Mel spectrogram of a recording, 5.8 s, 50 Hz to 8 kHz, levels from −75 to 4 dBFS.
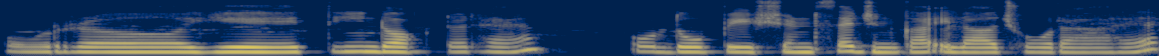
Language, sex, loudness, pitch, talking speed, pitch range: Urdu, female, -18 LUFS, 210 Hz, 145 wpm, 205-220 Hz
